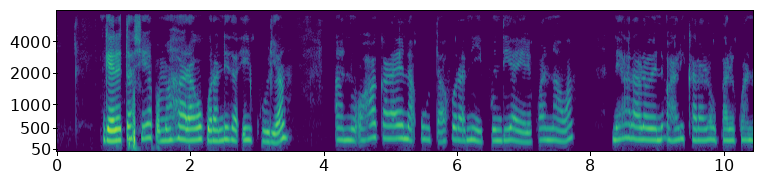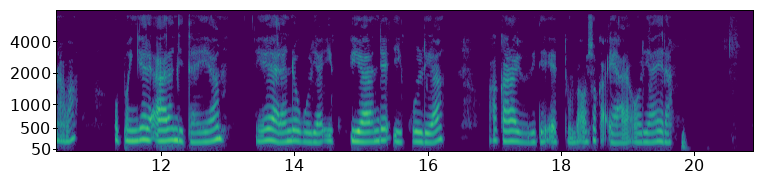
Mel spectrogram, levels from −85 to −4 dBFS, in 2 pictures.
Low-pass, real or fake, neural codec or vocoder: 7.2 kHz; real; none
